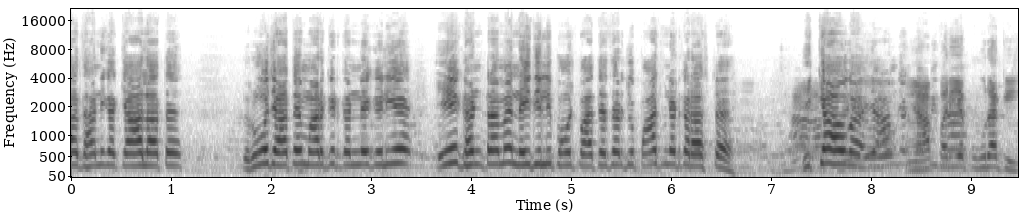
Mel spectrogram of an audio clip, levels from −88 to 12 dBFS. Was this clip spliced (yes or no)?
no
